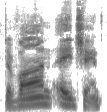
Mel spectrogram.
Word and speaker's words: Achane: I did see a note from Schefter, from Adam Schefter, earlier today that after the game, that the running back noted that his name should be pronounced Devon Achane. – Okay. – Devon Achane. So that's going to take some getting used to. Not Achane, but Achane. So he's earned it.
